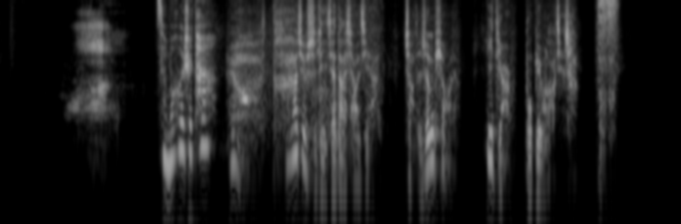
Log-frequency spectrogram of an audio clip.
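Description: A young man speaks casually, close by.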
